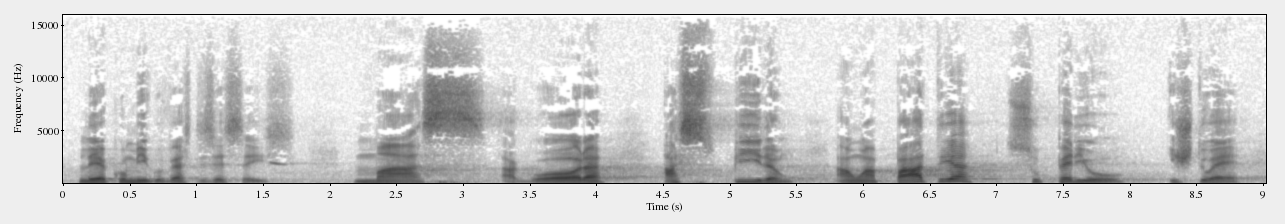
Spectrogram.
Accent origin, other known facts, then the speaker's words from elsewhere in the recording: Brazil; A nacionalidade somos brasileiros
